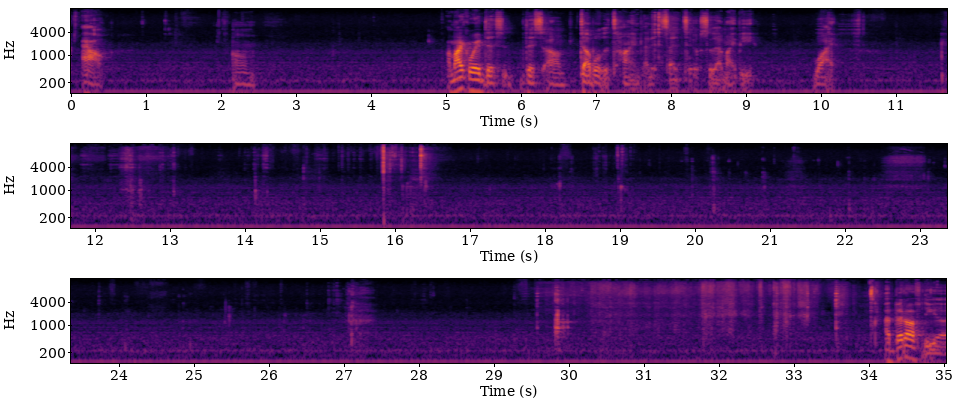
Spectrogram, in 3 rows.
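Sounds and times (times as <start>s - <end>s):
steady low hum: 0.0s - 35.0s
chewing and crunching cookie: 11.7s - 34.4s.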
